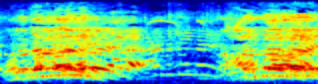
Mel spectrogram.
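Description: A group of men shouting protest slogans together, in loud bursts that come about every two seconds.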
